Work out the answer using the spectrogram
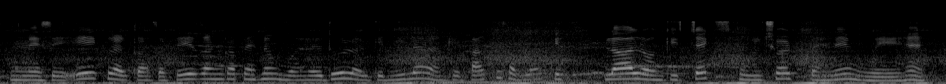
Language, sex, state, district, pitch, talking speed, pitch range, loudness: Hindi, male, Maharashtra, Nagpur, 220 Hz, 170 wpm, 200-250 Hz, -41 LUFS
